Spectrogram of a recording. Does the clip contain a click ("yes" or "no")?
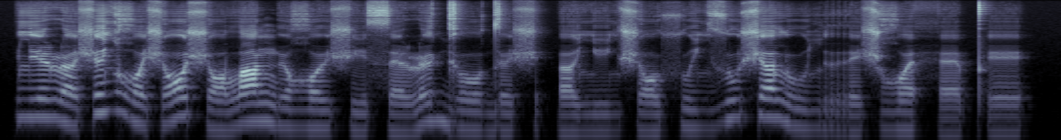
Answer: no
